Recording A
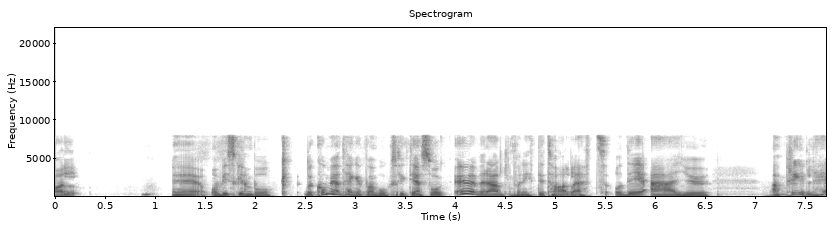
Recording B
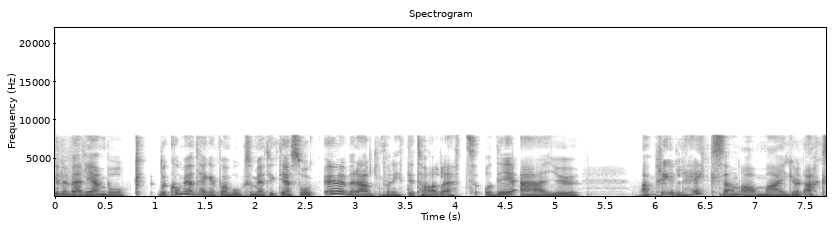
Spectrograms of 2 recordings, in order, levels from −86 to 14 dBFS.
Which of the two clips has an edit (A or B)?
A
